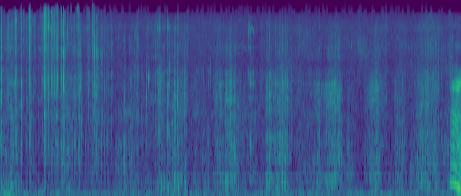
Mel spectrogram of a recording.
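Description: Crisp biting and crunching into heart-shaped gingerbread biscuits, a dense run of many small crackling snaps and crumbly clicks at a steady moderate level with no talk.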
